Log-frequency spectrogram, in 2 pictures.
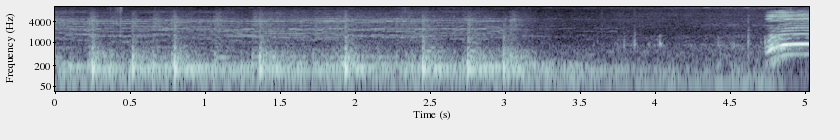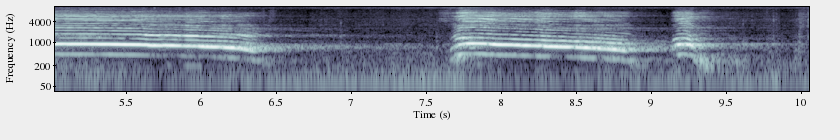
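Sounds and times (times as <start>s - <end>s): pipe band: 0.0s - 3.9s
person shouting a command: 4.8s - 6.5s, 7.6s - 9.7s.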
